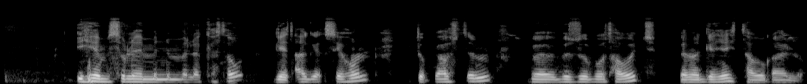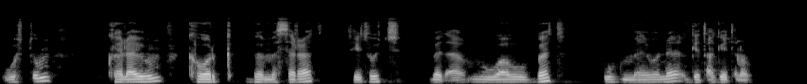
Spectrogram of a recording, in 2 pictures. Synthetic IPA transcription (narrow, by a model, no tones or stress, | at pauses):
ʔjɪɦemɨsɨlajɛmːɨnːɨmːələkːət̪ʰəw | ɡet̪ʼaɡet̪ʼsiɦo̞nʔit̪jo̞pʼːjawʊst̪ʼɨm | bbɨzubo̞t̪ʰawo̞t͡ʃː | b̥əməɡəɲajɪt̪ʰːawːɔkʼalwʊst̪ʼum | kʰəlajumkʰəwɔɾkʼbəməsəɾat̪ | se̞t̪ʰo̞t͡ʃː | bət̪ʼamːɨwːaβubːət̪ | məho̞nəɡet̪ʼaɡet̪ʼnəw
